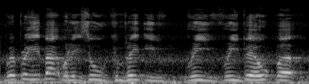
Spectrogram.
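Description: A middle-aged vlogger films himself on a phone held at arm's length at an outdoor car wash, giving cheerful commentary to viewers like a showman. His high voice is fairly quick with fairly even intonation, over slight background noise.

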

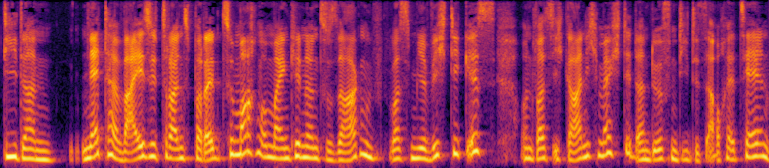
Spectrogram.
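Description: A woman talks as an expert guest on a radio program. She explains things calmly and clearly, and now and then acts out what a parent might say. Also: on the low side.

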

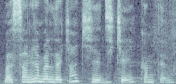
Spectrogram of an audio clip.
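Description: A young woman vlogging chattily outdoors while exploring an abandoned place, often dropping to a hushed voice. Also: fairly high pitch, fast, soft background music. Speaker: urbex vlogger. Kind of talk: casual vlog narration with sponsored segment.

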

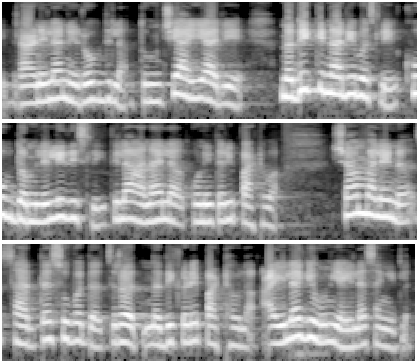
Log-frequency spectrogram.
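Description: A woman narrating a devotional folk tale in a rhythmic, measured way. Her voice sits fairly high and has a mellow, soft tone. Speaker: storyteller. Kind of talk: devotional story reading.

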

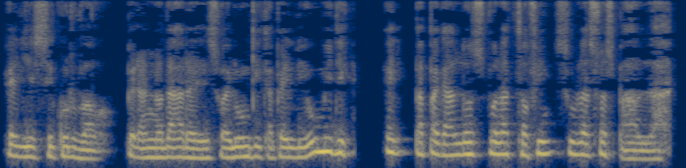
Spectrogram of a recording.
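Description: A man reading a classic short story aloud with measured literary narration. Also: mid-range voice, a little mellow, husky. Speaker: reader. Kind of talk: scripted narration.

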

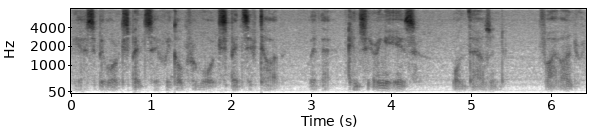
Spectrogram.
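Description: A man's voice: extremely low pitch, sing-song, brisk, gravelly, pushed and bright, full character voice. A young English man in a whispered role-play, playing a shady, amoral backstreet gun dealer with furtive, clipped, offhand sleazy salesman patter. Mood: furtive, casual. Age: young adult. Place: small indoor room at home. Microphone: close to the camera.

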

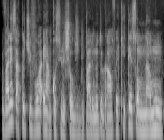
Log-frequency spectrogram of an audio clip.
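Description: A man's voice: medium pitch, rapid-fire, darkish tone, husky, natural voice. A man playing a self-important young man who acts as head of the family, preachy and sermonizing. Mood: lecturing. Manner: preachy, sermonizing, keeps adding "hein?". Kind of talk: web series drama acting.

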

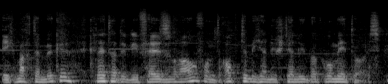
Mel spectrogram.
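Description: Soft music plays behind a young adult actor in a German radio play, who speaks with a medium-pitched, natural voice of darkish tone at a fairly quick pace. Playing a cheeky student, he gleefully recounts a wild adventure to his friends, laughing and imitating voices as he tells it with amusement.

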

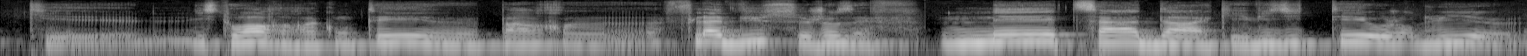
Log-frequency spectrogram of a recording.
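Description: A woman's voice: mid-range voice, dark tone. A woman giving an online language lesson as a teacher, patiently sounding out each word syllable by syllable and repeating it. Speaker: Hebrew teacher.

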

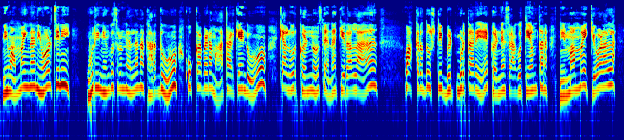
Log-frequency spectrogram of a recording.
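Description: A woman's voice: extremely high pitch, fairly bright tone, dry recording, studio quality. Woman playing a bossy village grandmother. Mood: boastful. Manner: scolding, lecturing, drawn-out. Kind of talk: village comedy skit.

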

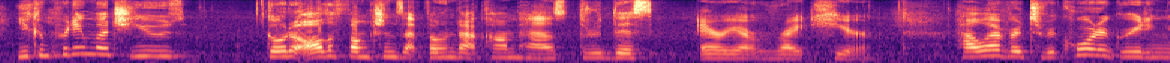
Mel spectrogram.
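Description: A woman presenting a software tutorial in an informal, instructional way. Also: a little high, a little hiss or hum. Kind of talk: software walkthrough narration.

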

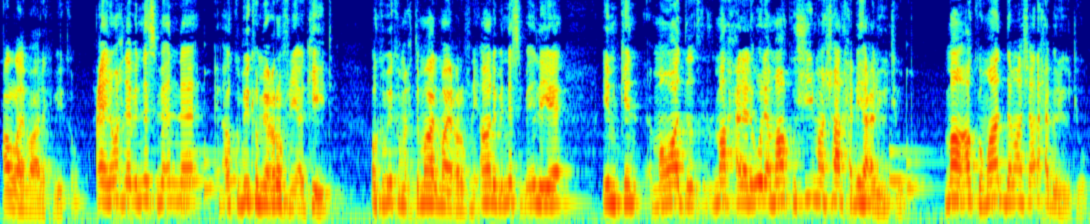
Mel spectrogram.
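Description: A man's voice: sits high, lively intonation, rapid-fire, a bit bright, faint music behind. A man with an Iraqi Arabic accent giving a chatty live online lecture, repeating key points and speaking straight to his students. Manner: repetitive, chatty teaching, addresses students directly. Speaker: English phonetics tutor.

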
